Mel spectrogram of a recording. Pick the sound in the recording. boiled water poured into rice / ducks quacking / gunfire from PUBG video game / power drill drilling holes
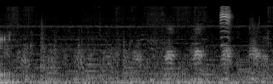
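ducks quacking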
